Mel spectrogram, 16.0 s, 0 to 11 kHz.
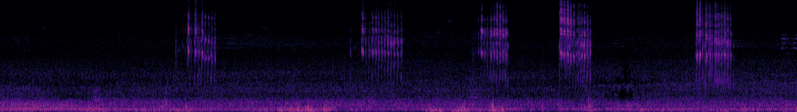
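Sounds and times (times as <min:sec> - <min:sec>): parrot harsh buzzy calls: 0:03.5 - 0:04.4, 0:07.0 - 0:08.1, 0:09.5 - 0:10.2, 0:11.2 - 0:11.9, 0:13.8 - 0:14.8.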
